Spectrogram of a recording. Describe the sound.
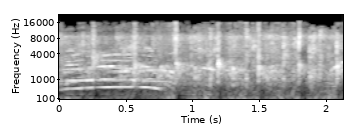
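An audience applauds in a steady, dense burst of clapping, with a high whistle or whoop rising and falling over the first part and crowd voices mixed underneath.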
